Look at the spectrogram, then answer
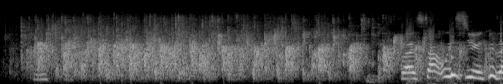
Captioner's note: applause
